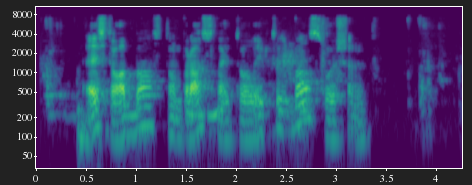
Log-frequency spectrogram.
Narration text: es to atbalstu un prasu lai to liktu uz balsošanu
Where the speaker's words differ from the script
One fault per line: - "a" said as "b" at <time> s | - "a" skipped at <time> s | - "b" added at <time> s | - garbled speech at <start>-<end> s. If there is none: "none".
none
